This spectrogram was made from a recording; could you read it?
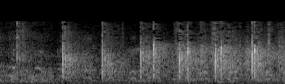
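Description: Scattered audience clapping: a loose, irregular patter of sharp claps at moderate volume, thickening toward the end, with a faint murmur underneath.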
